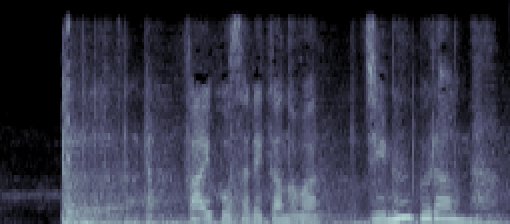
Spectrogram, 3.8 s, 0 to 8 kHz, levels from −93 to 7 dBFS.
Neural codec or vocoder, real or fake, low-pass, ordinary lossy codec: codec, 24 kHz, 0.9 kbps, WavTokenizer, medium speech release version 2; fake; 7.2 kHz; none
